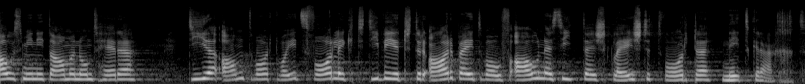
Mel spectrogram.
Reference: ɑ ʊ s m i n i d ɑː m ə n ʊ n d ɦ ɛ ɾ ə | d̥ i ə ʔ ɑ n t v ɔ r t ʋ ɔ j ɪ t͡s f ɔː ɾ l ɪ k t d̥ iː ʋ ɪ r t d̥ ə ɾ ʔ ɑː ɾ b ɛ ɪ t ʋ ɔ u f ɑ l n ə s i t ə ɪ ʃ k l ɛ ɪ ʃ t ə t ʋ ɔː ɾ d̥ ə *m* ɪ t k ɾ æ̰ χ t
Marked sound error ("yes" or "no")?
yes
